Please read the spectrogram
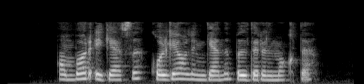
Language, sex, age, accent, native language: Uzbek, female, under 19, Toshkent shahri, Uzbek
